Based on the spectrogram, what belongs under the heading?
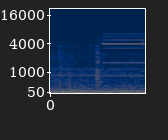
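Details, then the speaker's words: TTI 1705 True RMS multimeter continuity test between two points on an intact wire: a clean, high, perfectly steady beep without dropouts shows good continuity. A broken wire would make the beep intermittent. "so i'll now test that there's continuity between this point and this point and as that beeping sound indicates there is continuity"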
